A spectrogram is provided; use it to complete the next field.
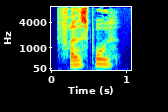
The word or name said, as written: fredsbrud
